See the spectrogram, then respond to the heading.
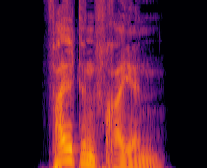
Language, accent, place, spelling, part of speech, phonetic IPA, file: German, Germany, Berlin, faltenfreien, adjective, [ˈfaltn̩ˌfʁaɪ̯ən], De-faltenfreien.ogg
- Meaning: inflection of faltenfrei: 1. strong genitive masculine/neuter singular 2. weak/mixed genitive/dative all-gender singular 3. strong/weak/mixed accusative masculine singular 4. strong dative plural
